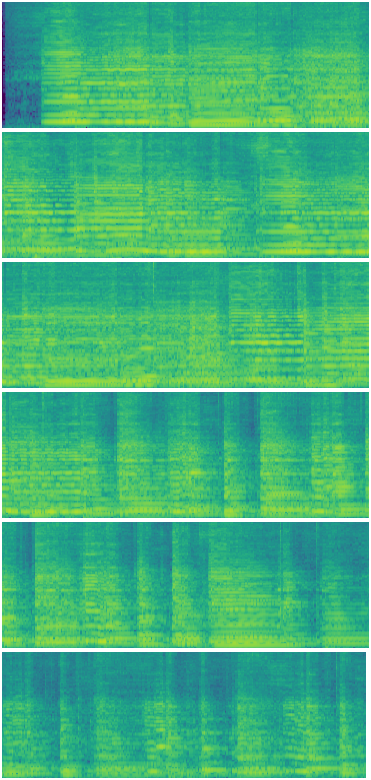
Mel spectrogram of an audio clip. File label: cello duo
